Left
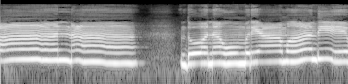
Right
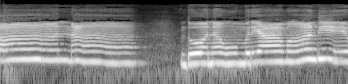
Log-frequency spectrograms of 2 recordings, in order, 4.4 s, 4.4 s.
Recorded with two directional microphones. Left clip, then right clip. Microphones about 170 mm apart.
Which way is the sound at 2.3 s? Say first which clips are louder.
Left 2 dB; 40° left (ahead or behind).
